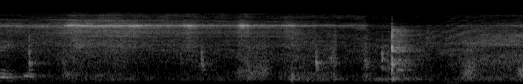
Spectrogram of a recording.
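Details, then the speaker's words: Husky 17-gallon air compressor, previously repaired broken regulator-to-switch fitting: steady high-pitched hiss with handling clicks. Pressure regulator leaking air; needs a new regulator. "we'll have to get us a new regulator Regulators let's ride that see that yep we got to get us a new regulator darn it well at least it'll be an easy fix"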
